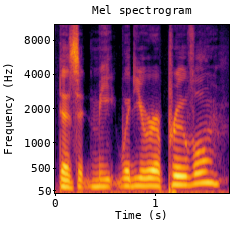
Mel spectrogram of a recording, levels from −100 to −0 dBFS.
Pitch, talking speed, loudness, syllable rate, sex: 150 Hz, 205 wpm, -15 LUFS, 4.9 syllables/s, male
